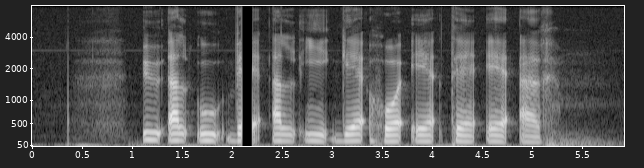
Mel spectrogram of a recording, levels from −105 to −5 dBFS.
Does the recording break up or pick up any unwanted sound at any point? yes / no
yes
